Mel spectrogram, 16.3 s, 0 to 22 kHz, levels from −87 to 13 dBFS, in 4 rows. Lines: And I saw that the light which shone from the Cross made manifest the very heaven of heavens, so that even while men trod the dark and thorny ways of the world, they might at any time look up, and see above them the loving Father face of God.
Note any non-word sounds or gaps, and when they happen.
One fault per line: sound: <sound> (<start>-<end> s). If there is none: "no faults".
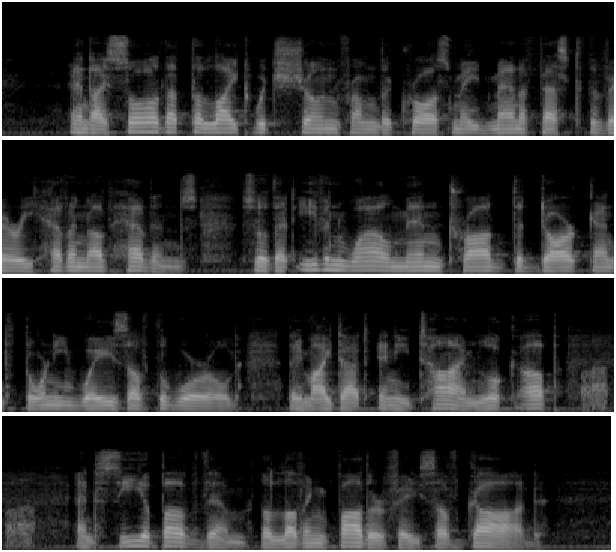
sound: laugh (12.0-12.5 s)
